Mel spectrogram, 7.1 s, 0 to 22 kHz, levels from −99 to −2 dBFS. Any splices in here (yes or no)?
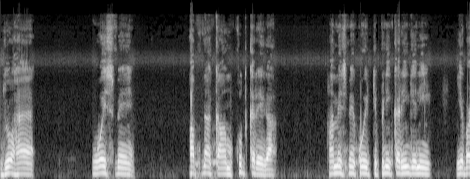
no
